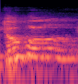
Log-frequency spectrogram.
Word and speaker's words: duble: The currency is the duble. It rhymes with the ruble.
